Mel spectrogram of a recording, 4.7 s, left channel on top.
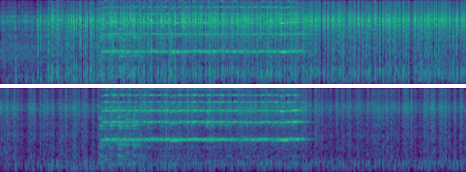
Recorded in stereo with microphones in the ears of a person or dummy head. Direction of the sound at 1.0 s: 25° right (ahead or behind).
